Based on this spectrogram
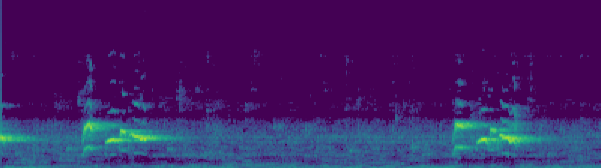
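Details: Sooty-headed bulbul luring call, loud and clear: two sweet, ringing phrases with a quick upward flick and a rolling fall, spaced about two and a half seconds apart, against quiet background hum.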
